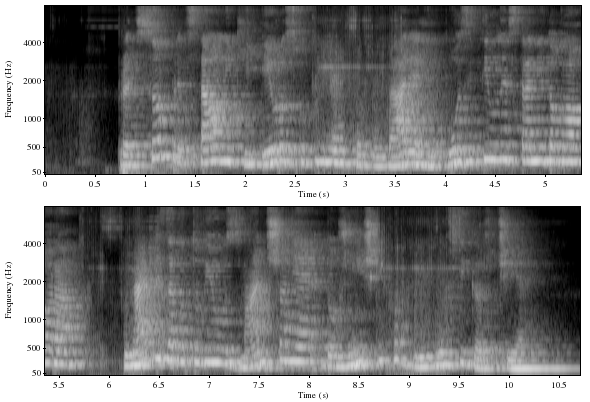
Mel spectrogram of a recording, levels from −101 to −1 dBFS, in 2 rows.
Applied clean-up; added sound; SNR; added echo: neural separator model SepFormer DNS4.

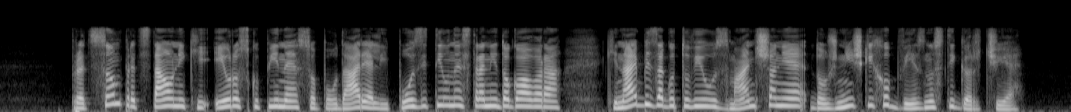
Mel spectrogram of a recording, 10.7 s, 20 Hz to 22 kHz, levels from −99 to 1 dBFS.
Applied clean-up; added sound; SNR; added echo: none; none; none; none.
